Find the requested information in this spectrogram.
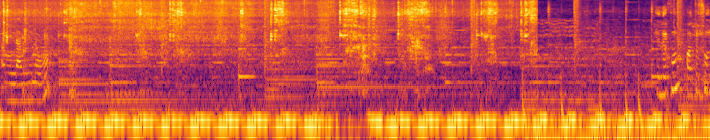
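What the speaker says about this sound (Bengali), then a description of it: "এবার আমি উপর দিয়ে ভাজা গরম মশলাটা আমি দিয়ে দেবো, নাড়াচাড়া করে আমি নামিয়ে নেব।" Banana flower curry with egg and garam masala being stirred in a frying pan, a steady sizzle running throughout with scraping and occasional clinks of a spatula against the pot, close and fairly loud.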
